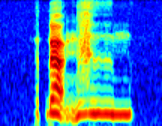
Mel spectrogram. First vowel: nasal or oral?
oral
